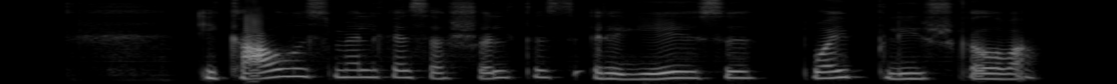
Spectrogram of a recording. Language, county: Lithuanian, Vilnius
